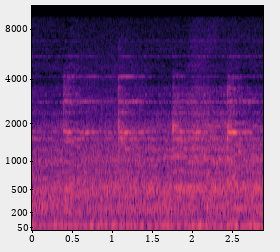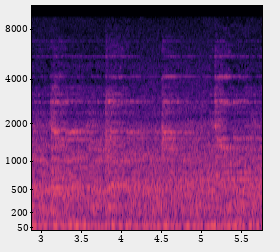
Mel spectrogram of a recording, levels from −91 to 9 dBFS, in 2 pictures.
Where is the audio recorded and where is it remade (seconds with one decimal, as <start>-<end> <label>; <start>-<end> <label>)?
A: 0.0-0.6 remade; 0.6-1.4 recorded; 1.4-4.1 remade; 4.1-5.1 recorded; 5.1-5.8 remade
